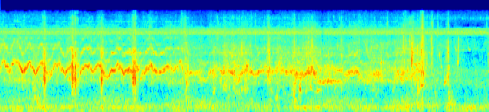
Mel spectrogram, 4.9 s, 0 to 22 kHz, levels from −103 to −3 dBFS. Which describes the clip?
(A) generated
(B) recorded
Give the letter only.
B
